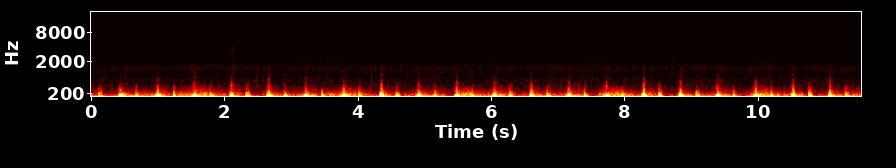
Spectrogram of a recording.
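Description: Steady, strong low thumps at about 107 beats a minute; heart beating quickly under exercise load.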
